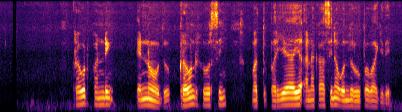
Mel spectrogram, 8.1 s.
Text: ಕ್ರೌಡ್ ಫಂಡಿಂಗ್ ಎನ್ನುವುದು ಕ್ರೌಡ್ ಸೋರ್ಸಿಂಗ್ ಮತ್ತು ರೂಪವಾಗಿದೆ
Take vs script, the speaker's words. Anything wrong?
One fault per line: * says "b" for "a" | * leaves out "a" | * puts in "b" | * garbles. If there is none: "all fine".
* puts in "ಪರ್ಯಾಯ ಹಣಕಾಸಿನ ಒಂದು"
